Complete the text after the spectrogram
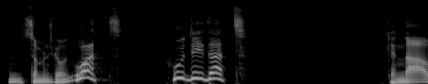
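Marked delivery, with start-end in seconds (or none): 0.7-2.5 high startled question; high astonished voice; shocked bystander. Acted. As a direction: gasp it out in disbelief.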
